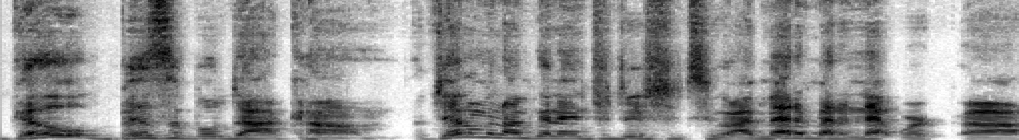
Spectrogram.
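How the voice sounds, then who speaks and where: With an ordinary speaking voice, a man talks at a fairly high pitch and a fairly quick pace, using lively intonation, big swings in loudness and hardly any pauses. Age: 60s. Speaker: talk show host. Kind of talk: live stream talk show. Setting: live stream.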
